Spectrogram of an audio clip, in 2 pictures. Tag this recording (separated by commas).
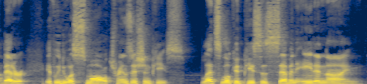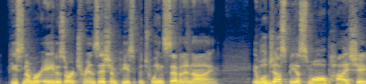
Speech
